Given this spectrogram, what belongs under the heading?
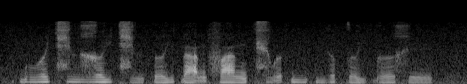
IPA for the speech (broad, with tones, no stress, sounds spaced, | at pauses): ɓ u˨˦ ə̯ t͡ɕ ɨ˧ ɣ ə˧ j t͡ɕ ɨ˧˩ ʔ ə˨˦ j ɗ a̰˧˨ n f a˧ n t͡ɕ ṵ˧˨ ə̯ ʔ i˧ ʔ i˨˦ ə̯ t̪ ə˨˩ j ɓ əː˨˦ x e˨˩ t̚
